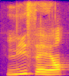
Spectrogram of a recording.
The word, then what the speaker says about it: lycéen: ما نطقناهش en, نطقناه un. Ou encore lycéen.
